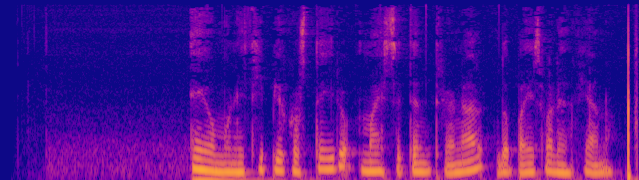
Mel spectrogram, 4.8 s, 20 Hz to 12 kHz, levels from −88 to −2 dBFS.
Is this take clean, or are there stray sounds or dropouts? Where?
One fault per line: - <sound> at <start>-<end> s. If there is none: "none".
none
